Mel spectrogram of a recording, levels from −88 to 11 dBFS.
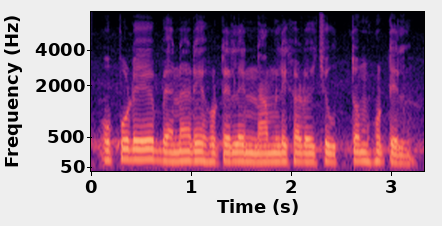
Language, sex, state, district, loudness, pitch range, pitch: Bengali, male, West Bengal, Cooch Behar, -13 LUFS, 120-130 Hz, 125 Hz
